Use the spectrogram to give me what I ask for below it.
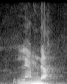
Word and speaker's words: lambda: তো দেখো এটা হচ্ছে LAMBDA, যেটা বাংলা হচ্ছে ল্যামডা, বি এর উচ্চারণটা হয় না।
